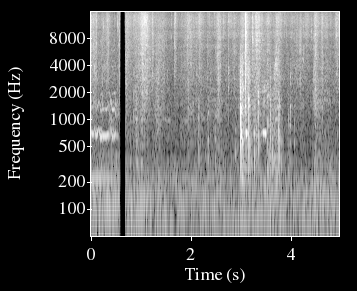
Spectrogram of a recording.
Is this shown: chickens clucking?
yes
